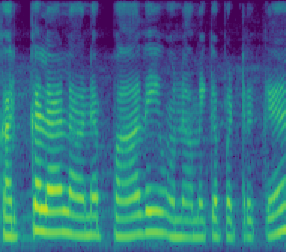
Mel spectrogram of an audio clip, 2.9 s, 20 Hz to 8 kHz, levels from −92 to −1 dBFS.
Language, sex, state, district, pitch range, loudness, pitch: Tamil, female, Tamil Nadu, Nilgiris, 210-250 Hz, -19 LUFS, 220 Hz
